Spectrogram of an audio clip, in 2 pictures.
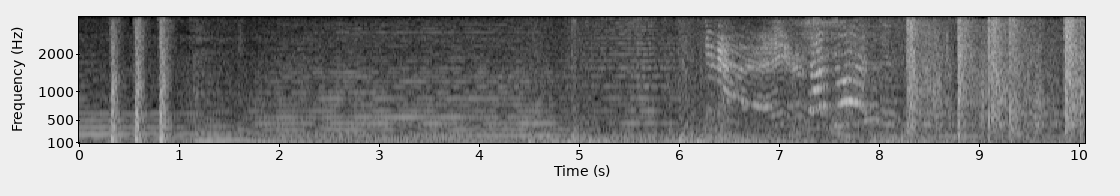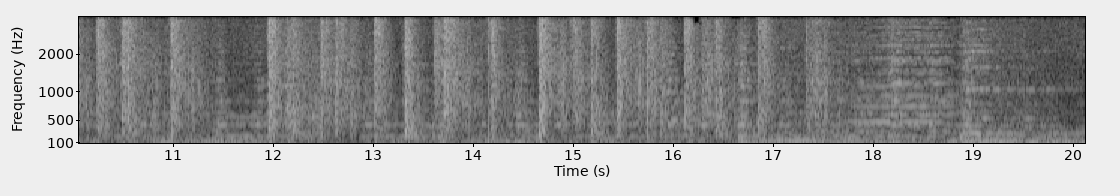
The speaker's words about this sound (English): The Klan shot down this state senator, a white state senator, because he was Republican and was fighting for the rights of blacks in his state. In that hail of bullets, Dr. Winsmith was hit 7 times.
